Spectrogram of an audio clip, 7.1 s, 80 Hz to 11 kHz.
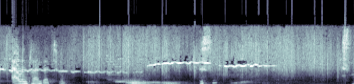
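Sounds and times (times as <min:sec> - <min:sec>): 
person whistling a thin wavering tune: 0:00.0 - 0:05.8
speech: 0:00.3 - 0:01.5, 0:02.6 - 0:03.0, 0:04.0 - 0:04.9.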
